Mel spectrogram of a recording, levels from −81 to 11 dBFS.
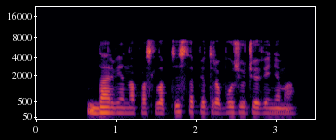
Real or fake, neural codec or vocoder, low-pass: real; none; 7.2 kHz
